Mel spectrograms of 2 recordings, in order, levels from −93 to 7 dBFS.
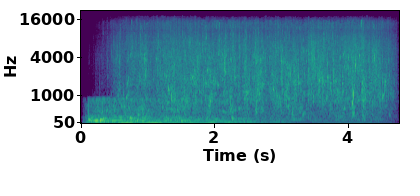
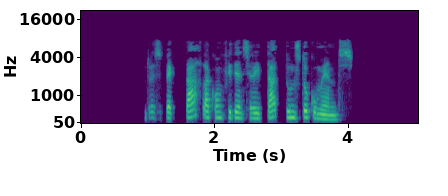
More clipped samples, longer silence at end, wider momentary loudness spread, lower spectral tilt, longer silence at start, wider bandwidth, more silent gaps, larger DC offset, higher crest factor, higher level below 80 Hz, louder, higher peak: neither; second, 0 s vs 1 s; second, 4 LU vs 13 LU; second, -2.5 dB/octave vs -5 dB/octave; second, 0.05 s vs 1 s; first, 18.5 kHz vs 7.8 kHz; second, none vs 1.42-1.58 s, 2.73-2.80 s, 3.02-3.07 s; neither; about the same, 22 dB vs 20 dB; first, -42 dBFS vs -66 dBFS; second, -26 LUFS vs -23 LUFS; about the same, -6 dBFS vs -6 dBFS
